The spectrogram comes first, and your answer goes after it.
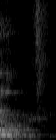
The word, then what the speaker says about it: rho: तो इसका सिंबल होता है रो, ऐसे वर्ड से बनाते हैं हम लोग, रो। ओके, आप ऐसे पढ़ सकते हैं इसको, RHO, इसमें H होता है साइलेंट, तो इसको क्या बोलते हैं, रो।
